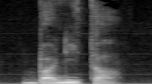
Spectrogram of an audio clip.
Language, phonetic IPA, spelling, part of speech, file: Polish, [bãˈɲita], banita, noun, Pl-banita.ogg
